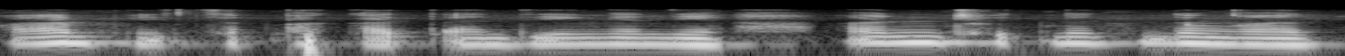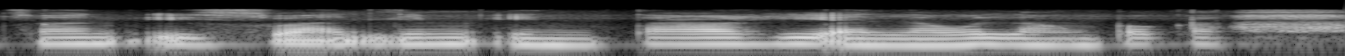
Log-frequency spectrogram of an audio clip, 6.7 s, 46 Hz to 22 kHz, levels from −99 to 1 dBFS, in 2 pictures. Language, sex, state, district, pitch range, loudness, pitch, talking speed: Mizo, female, Mizoram, Aizawl, 165-185 Hz, -22 LUFS, 175 Hz, 160 wpm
